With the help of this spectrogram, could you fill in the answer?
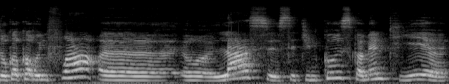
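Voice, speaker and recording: With very wide pitch swings, a woman speaks at a fairly high pitch amid noticeable background noise and audible room echo. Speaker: workshop host, co-presenter. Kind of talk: live interview.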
